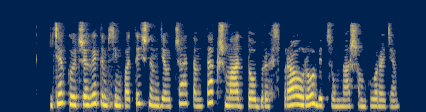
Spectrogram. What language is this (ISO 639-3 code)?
bel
